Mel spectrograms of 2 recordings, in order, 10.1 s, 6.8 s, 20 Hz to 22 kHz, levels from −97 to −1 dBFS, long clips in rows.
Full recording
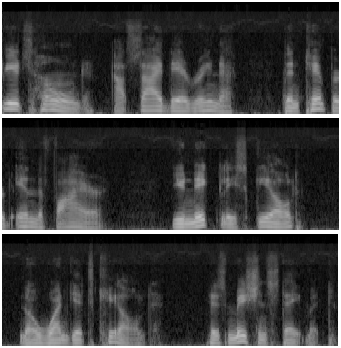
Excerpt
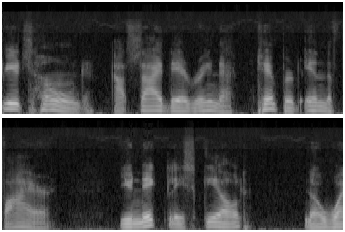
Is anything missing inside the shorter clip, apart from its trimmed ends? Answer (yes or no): yes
